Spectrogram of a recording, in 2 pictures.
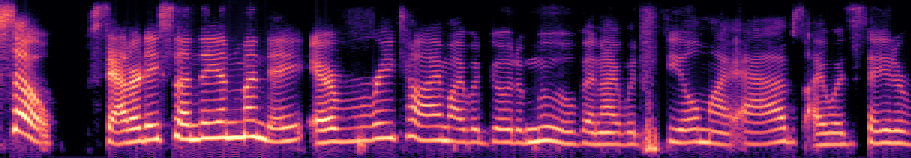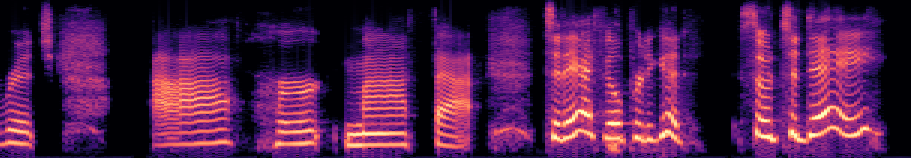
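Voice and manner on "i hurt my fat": put-on drawling Southern accent, slower. Retelling a line the speaker kept repeating for days, in a Southern drawl. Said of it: "in a Southern drawl".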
